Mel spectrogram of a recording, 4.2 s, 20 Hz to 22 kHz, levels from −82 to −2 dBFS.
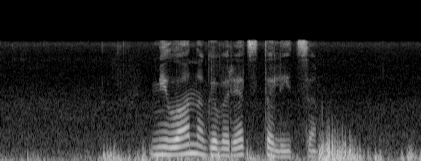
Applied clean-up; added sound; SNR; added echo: none; none; none; none.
